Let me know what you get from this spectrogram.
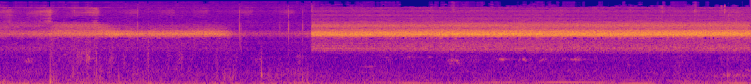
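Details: Warm-evening cicadas calling in an olive tree as cats hunt them: a shrill, droning buzz fades briefly, stops, then returns suddenly louder and stays steady, with a few soft knocks early on.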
